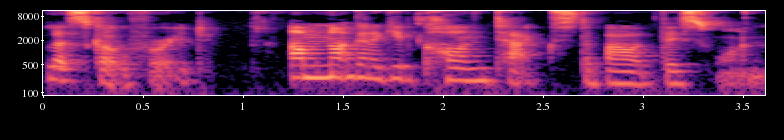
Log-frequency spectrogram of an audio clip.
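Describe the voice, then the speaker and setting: Lively intonation colors a woman's speech at a moderate pace. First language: Spanish. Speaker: book content creator. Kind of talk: casual vlog talk with quotes read aloud.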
